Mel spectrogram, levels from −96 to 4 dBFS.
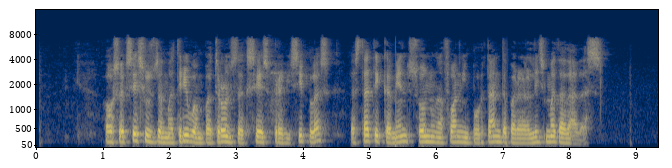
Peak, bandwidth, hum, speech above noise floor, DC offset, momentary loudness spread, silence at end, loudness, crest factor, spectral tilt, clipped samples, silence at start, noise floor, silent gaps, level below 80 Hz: -2 dBFS; 7.8 kHz; none; 47 dB; under 0.1%; 10 LU; 0.85 s; -19 LUFS; 18 dB; -6.5 dB/octave; under 0.1%; 1.05 s; -65 dBFS; none; -56 dBFS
